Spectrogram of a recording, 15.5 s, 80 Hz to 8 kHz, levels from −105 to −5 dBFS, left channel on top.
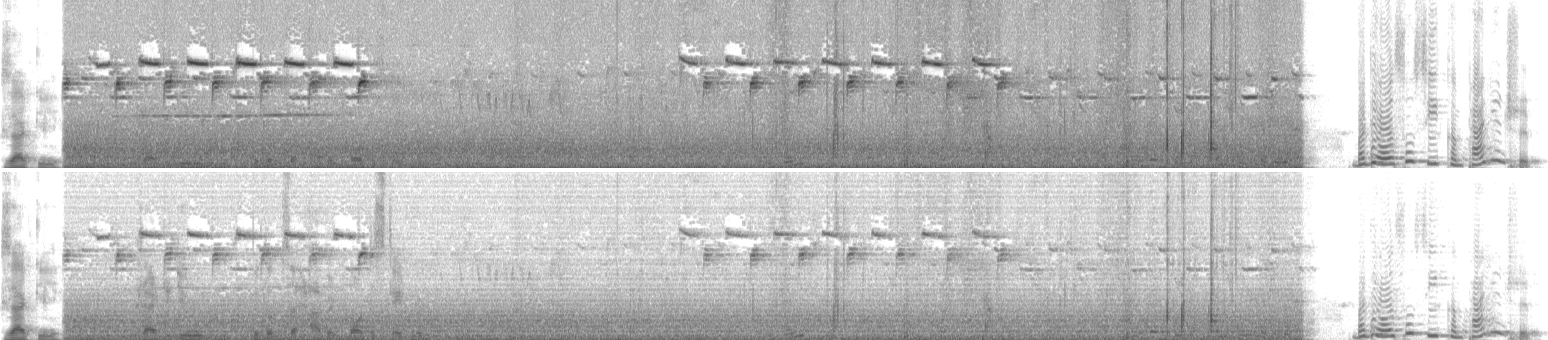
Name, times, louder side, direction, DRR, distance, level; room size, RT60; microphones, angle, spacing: voice 1, 0.0-0.6 1.3-2.1 2.4-4.3, right 1 dB, 20° right, 0.8 m, -48 dB
sound 1, 0.6-13.0, left 4 dB, 65° left, 0.8 m, -40 dB
voice 2, 7.8-8.4 11.2-13.0 13.5-15.3, left 2 dB, 80° left, 1.5 m, -53 dB
23.0 x 10.5 x 3.9 m
head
